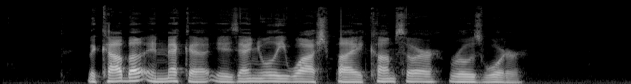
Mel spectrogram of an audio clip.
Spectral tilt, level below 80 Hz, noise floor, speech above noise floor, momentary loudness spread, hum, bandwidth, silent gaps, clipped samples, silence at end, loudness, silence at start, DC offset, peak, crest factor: -6.5 dB/octave; -52 dBFS; -64 dBFS; 44 dB; 6 LU; none; 16 kHz; none; under 0.1%; 1.1 s; -21 LUFS; 0.9 s; under 0.1%; -2 dBFS; 20 dB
